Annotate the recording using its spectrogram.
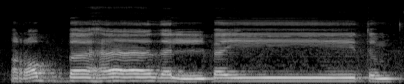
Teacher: را کے اوپر زبر ہے تو اس کو بھی موٹا کریں گے۔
